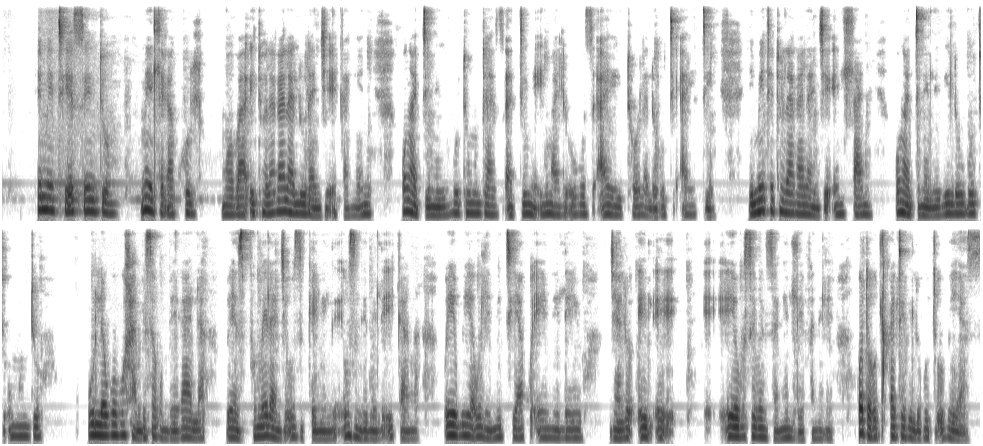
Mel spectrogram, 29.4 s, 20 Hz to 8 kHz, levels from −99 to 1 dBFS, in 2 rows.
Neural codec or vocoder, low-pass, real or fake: none; 7.2 kHz; real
